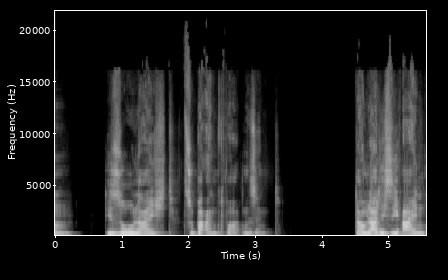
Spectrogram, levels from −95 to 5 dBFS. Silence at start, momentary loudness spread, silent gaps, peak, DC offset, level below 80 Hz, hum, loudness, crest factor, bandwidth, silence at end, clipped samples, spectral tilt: 0 s; 15 LU; 0.60-0.71 s, 3.62-3.71 s, 3.83-4.45 s; -4 dBFS; under 0.1%; -40 dBFS; none; -21 LUFS; 18 dB; 18 kHz; 0 s; under 0.1%; -5 dB/octave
